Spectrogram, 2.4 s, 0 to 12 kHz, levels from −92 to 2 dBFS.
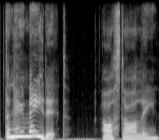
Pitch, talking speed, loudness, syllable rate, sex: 265 Hz, 150 wpm, -15 LUFS, 5.7 syllables/s, female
